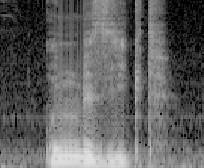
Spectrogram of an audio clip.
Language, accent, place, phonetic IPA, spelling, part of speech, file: German, Germany, Berlin, [ˈʊnbəˌziːkt], unbesiegt, adjective, De-unbesiegt.ogg
- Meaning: undefeated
